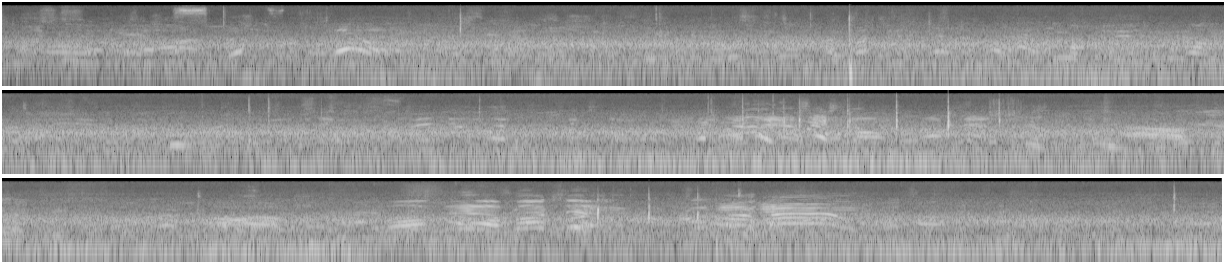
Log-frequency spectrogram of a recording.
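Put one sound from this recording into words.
Young women shout and cheer outdoors, some way off.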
